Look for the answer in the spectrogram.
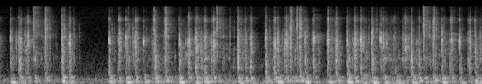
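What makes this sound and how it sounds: Both hands type rapidly with their fingertips on a black plastic backlit computer keyboard resting on a desk. The result is a dense stream of bright, clicky keystrokes with a low thump beneath, broken by a brief pause just before the one-second mark before the typing resumes.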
